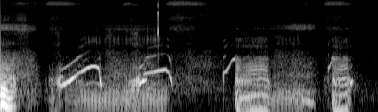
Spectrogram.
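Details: French Bulldogs asleep indoors, snoring in uneven rasping breaths, some with wavering whistly overtones, broken by short pauses; a faint steady background hum runs throughout.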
